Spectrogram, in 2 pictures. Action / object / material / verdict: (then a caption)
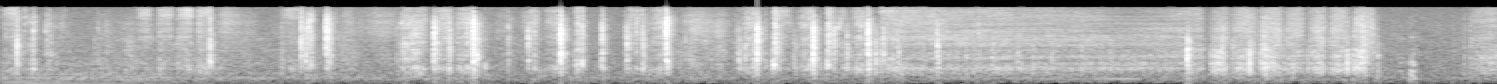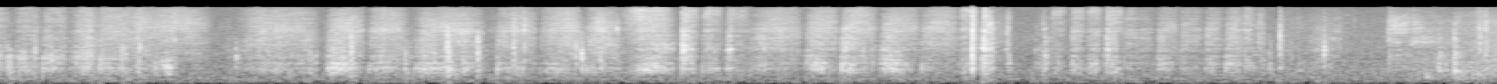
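scrape / paper notebook page with ballpoint pen / paper / none. A ballpoint pen held in the fingers scratches sketchy ink lines across a single page of an open lined paper notebook lying flat on a paint-covered desk. Quick, dry, bright scraping strokes come in dense bursts, with a longer, smoother drag around the middle and short pauses between passes. There is almost no low end, and each stroke stops dead with no ring.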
